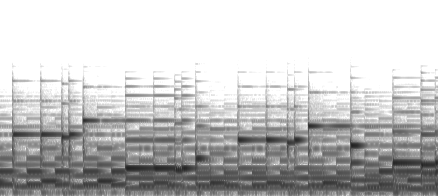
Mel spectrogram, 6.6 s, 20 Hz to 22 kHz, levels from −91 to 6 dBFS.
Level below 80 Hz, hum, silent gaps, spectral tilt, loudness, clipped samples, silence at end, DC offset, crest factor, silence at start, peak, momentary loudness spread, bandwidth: -50 dBFS; none; none; -11.5 dB/octave; -16 LUFS; under 0.1%; 0 s; under 0.1%; 12 dB; 0 s; -2 dBFS; 4 LU; 4.4 kHz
